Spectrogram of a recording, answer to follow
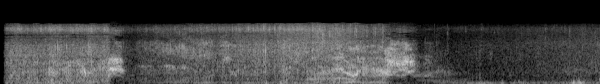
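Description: A dog barking a few times over a loud, steady rushing noise that cuts off abruptly about a second in, returns, and drops away about four seconds in.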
